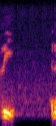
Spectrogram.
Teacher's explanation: ऋ ऋ जो है वो आपका मूर्धा से ही बोला जाता है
